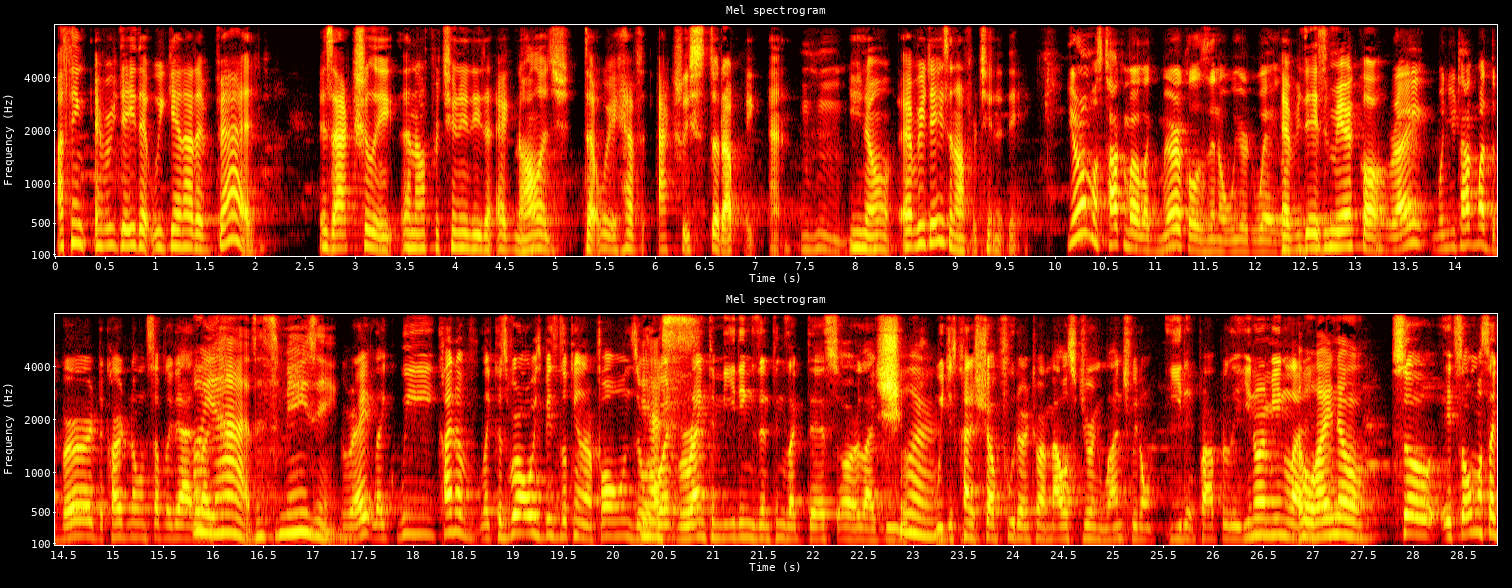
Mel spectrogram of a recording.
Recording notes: Recorded: Thursday, August 22, 2019 at 6:30 pm (EST) at Streaming at CF (Toronto Eaton Centre)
